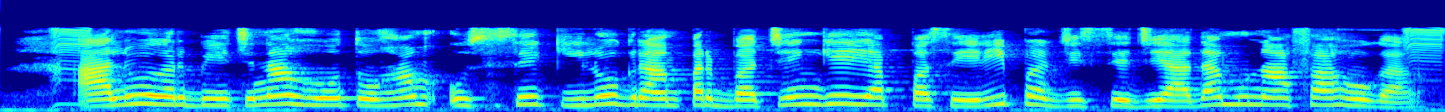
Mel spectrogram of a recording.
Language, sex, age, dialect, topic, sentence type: Magahi, female, 25-30, Western, agriculture, question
